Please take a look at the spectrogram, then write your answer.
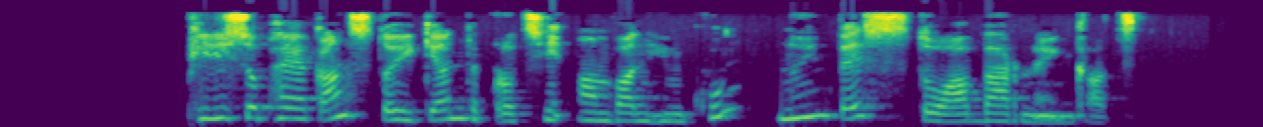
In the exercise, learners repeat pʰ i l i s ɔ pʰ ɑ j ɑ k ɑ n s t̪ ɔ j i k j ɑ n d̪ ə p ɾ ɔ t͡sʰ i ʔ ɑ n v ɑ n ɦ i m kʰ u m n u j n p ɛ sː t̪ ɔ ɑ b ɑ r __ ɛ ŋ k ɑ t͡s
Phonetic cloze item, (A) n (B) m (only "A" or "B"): A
